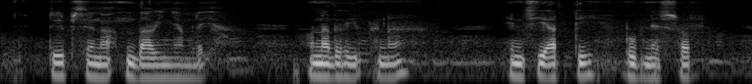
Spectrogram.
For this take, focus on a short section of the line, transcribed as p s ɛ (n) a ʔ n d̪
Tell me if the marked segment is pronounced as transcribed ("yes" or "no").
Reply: yes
